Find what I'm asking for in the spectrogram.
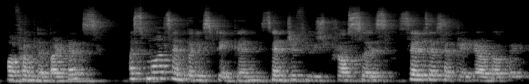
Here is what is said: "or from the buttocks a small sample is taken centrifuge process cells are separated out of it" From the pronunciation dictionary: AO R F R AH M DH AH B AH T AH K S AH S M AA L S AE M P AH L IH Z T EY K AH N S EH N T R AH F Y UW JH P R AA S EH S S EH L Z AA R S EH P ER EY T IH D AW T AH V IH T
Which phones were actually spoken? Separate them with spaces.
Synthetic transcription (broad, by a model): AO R F R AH M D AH B AH T AH K S AH S M AA L S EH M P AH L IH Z T EY K AH N S EH N T R AH F Y UW JH P R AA S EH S S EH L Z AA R S EH P ER EY T IH D AW T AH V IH T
